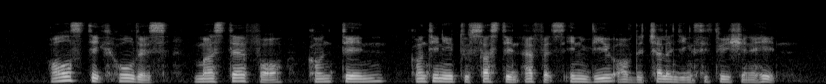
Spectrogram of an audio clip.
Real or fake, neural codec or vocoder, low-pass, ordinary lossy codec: real; none; 7.2 kHz; none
